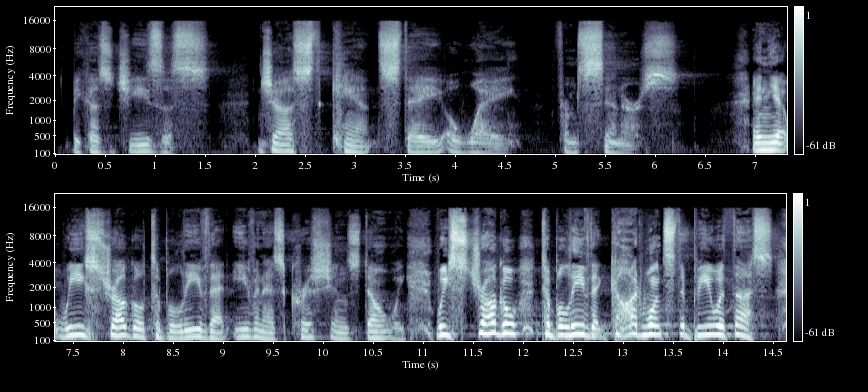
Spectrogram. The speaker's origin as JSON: {"language": "English", "region": "Oklahoma", "country": "United States", "tie": "born or raised there", "also_born_or_lived": "Texas / California", "moved": "yes", "said": "my home state of Oklahoma"}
